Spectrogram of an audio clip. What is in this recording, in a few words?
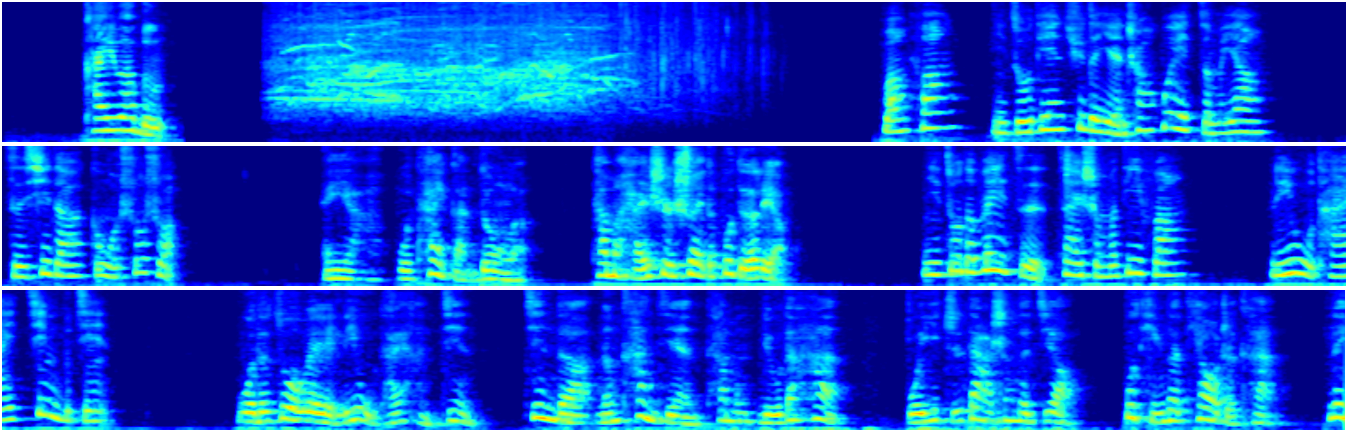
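conversation; 会話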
